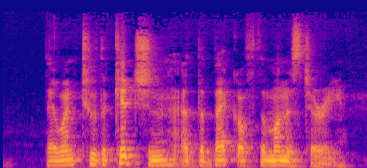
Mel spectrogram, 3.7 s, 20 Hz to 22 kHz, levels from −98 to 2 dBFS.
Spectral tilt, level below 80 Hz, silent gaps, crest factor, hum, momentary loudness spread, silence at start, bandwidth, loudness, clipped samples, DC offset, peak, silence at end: -4.5 dB/octave; -50 dBFS; none; 16 dB; none; 8 LU; 0.45 s; 15 kHz; -21 LUFS; under 0.1%; under 0.1%; -4 dBFS; 0.2 s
